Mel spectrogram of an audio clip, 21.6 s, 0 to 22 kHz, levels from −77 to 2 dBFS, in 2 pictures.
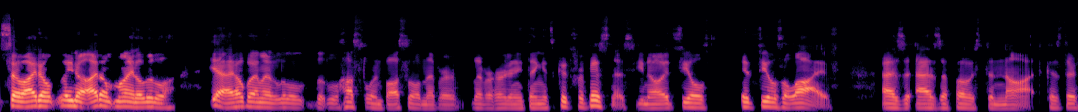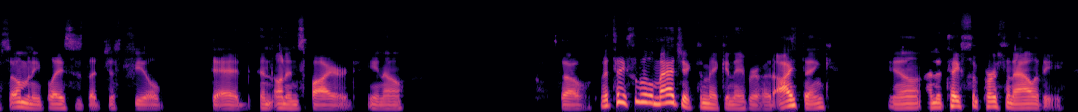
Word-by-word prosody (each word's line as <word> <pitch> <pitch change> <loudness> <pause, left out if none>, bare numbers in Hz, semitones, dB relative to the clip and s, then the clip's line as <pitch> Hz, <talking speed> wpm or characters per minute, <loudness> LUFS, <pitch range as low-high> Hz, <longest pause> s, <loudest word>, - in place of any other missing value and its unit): So, 150 -4 +7
I 145 +2 +10
don't 150 -2 +6
you 160 0 +7
know, 150 - +7
I - - +9
don't 150 -3 +4
mind 140 -2 +5
a - - +6
little 120 -4 +1 0.4
Yeah, - - +5
I 120 - +6
don't 140 +2 +3
mind 130 -2 +3
a 125 - +2
little 115 -3 -5
little 115 -1 -8
hustle 125 -1 -4
and 100 - -8
bustle 100 0 -3
never 95 0 -8
never 105 -2 -7
hurt 105 0 -5
anything. 100 +2 -5
It's - - -11
good 135 -6 -2
for 125 - -6
business, 150 -1 0
you 105 - -8
know? 105 0 -1
It 105 -1 -3
feels 115 -2 -1 0.3
it 135 -3 0
feels 135 -4 +1
alive 120 +2 +2 0.5
as 110 0 +1
as 110 -2 +1
opposed 105 -2 -4
to 105 - -6
not 95 0 -3
'cause 105 -3 -9
there's 110 -3 -5
so 130 - -1
many 105 -7 -2
places 105 +1 -6
that - - -8
just - - -16
feel - - -9 0.5
dead 95 -1 -4
and 100 - -7
uninspired, 95 -3 -3
you 95 - -8
know? 95 0 -7 1.6
So, 95 -1 -5
it 160 +2 -1
takes 265 0 +2
a - - +2
little 255 -3 +4
magic 230 +1 +4
to 120 - -5
make 100 -4 -3
a 100 - -6
neighborhood, 95 -1 -8
I 160 +2 +6
think, 115 - -5 0.6
you 105 - -8
know? 110 +2 -2
And 120 +1 -1
it 120 - -3
takes 150 -3 +2
some - - -5
personality. 110 -7 -1
110 Hz, 200 wpm, -22 LUFS, 100-135 Hz, 1.6 s, I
